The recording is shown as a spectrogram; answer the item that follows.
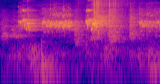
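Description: Budgerigar chicks giving several short, harsh squawking calls while being handled in their nest bowl.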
